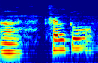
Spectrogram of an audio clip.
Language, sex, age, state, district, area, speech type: Assamese, male, 45-60, Assam, Udalguri, rural, spontaneous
